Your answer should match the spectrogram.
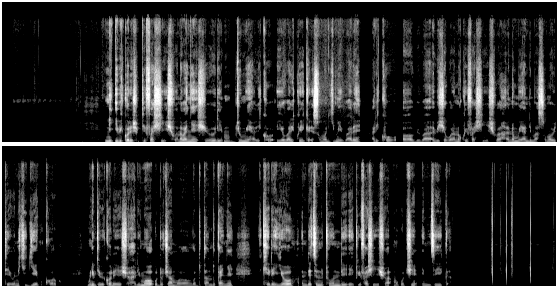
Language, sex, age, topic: Kinyarwanda, male, 25-35, education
